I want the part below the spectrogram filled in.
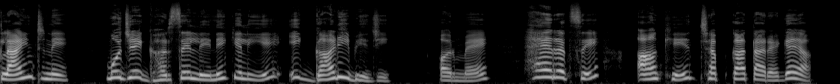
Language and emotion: Urdu, surprised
